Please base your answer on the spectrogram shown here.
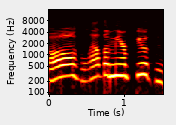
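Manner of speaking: high-pitched puppet frog voice with Russian accent. Introducing the day's topic, slipping into an accent: Russian Kermit the Frog voice. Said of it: "that kind of sounded like Russian Kermit the Frog".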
